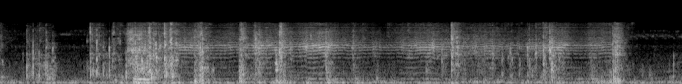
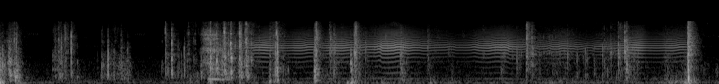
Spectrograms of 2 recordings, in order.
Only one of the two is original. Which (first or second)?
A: second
